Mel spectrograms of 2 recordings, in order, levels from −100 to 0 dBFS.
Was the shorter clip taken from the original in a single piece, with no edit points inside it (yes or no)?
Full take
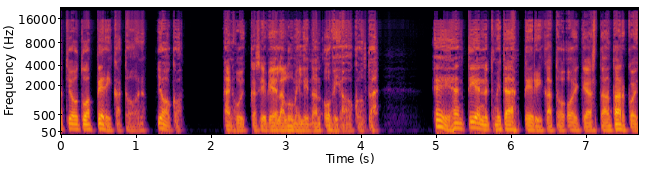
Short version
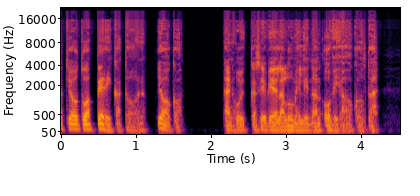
yes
